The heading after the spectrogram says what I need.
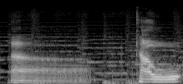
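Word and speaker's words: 買う: Kau, unaccented, is the more common one because it means to buy.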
